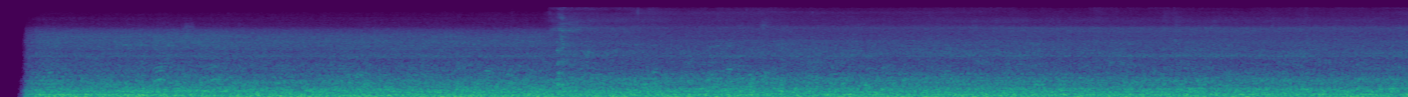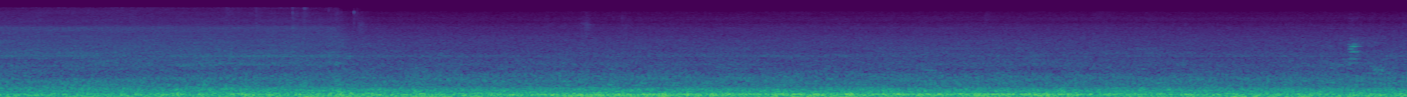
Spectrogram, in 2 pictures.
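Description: Cabin noise inside a moving city bus: a steady low engine and road rumble that grows a little louder in the second half.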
